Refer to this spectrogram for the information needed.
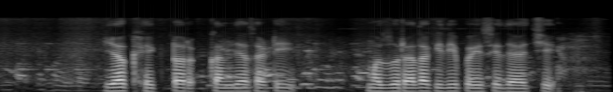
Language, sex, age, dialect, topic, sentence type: Marathi, male, 18-24, Varhadi, agriculture, question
